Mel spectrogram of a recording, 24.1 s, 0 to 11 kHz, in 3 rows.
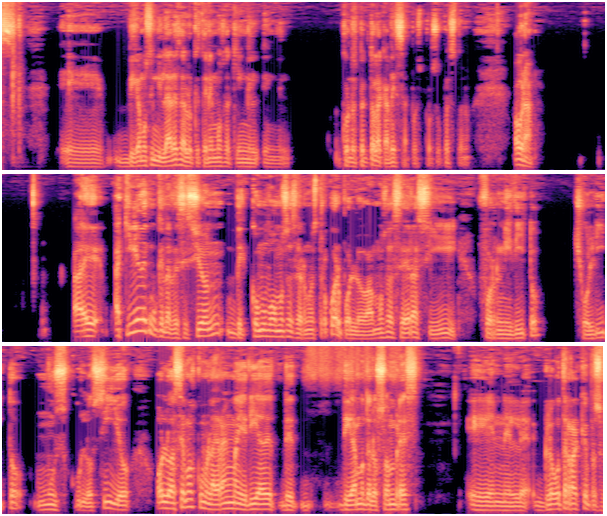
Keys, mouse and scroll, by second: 0.2 s, 0.5 y, 3.0 click, 3.9-7.2 drag, 8.2-10.7 drag, 11.9 scroll down 1, 12.4-14.3 middle drag.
